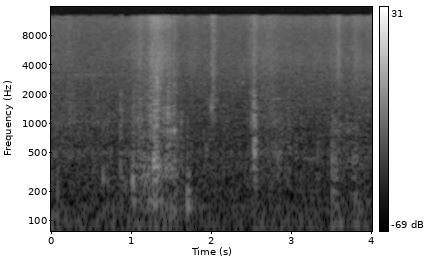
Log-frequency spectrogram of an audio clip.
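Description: Rustling and scattered soft knocks of plush toys and objects being handled and moved about close to a handheld camera, the loudest cluster a little after a second in.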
